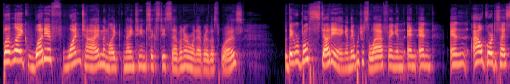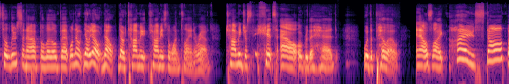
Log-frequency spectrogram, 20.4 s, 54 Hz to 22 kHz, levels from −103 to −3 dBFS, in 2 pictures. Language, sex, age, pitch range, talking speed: English, male, 40-59, 180-230 Hz, 190 wpm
